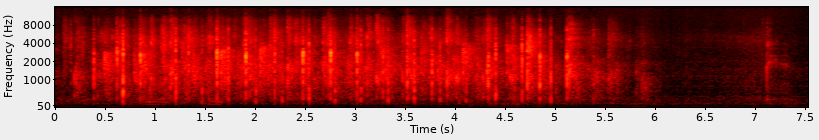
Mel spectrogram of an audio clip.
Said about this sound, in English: So it's my big pleasure to have them uh, here tonight, and I would like to, uh, you to join me in thanking them for being here with a big applause.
